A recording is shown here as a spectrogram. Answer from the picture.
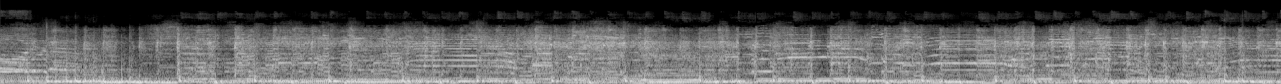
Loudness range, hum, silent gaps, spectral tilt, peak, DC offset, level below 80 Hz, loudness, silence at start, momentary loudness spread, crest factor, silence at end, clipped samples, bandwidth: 1 LU; none; none; -6 dB/octave; 0 dBFS; under 0.1%; -26 dBFS; -12 LUFS; 0 s; 2 LU; 12 dB; 0 s; under 0.1%; 13 kHz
